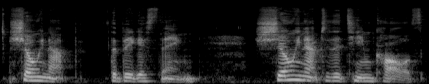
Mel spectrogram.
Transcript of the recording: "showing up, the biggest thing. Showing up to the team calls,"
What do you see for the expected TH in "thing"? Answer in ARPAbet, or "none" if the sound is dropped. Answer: TH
